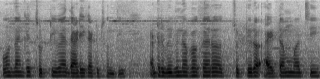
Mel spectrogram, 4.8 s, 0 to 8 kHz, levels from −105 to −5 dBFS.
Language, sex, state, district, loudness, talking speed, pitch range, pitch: Odia, male, Odisha, Malkangiri, -14 LUFS, 135 wpm, 125-140 Hz, 130 Hz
